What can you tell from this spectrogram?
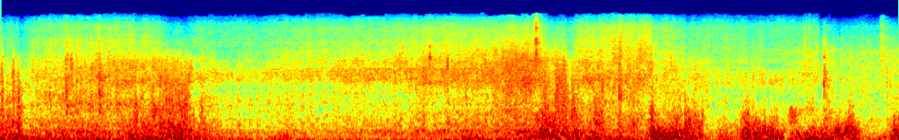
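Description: Wind buffeting the microphone of a camera on a mountain bike descending a hard-packed dirt trail, with tyre rumble and the bike rattling over bumps. The wind eases a little about two seconds in, and the rattles pick up near the end.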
